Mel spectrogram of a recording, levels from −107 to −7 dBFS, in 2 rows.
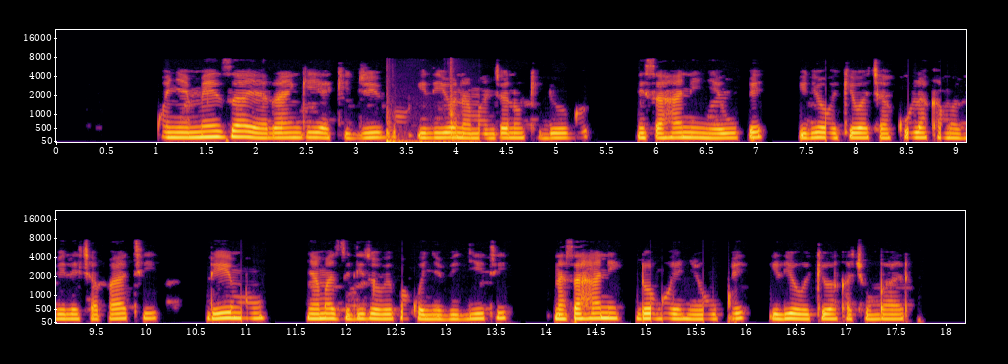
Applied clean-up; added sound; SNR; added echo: none; Car; 12 dB; none.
